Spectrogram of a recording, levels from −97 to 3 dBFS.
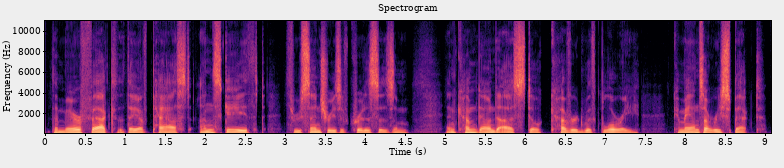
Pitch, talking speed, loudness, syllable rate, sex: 115 Hz, 160 wpm, -18 LUFS, 4.9 syllables/s, male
